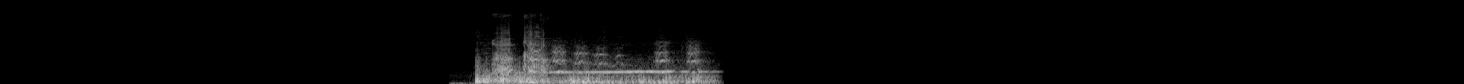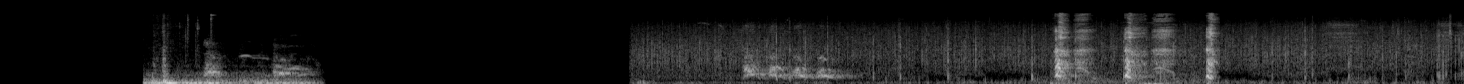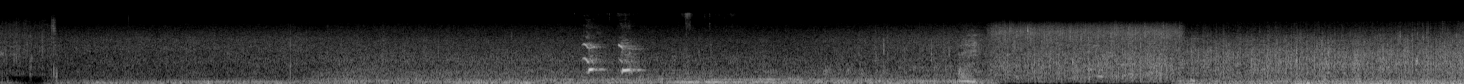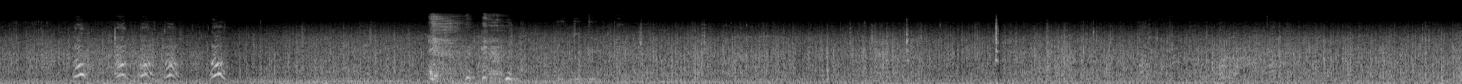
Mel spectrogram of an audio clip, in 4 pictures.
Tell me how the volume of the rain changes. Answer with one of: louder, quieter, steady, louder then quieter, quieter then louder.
louder.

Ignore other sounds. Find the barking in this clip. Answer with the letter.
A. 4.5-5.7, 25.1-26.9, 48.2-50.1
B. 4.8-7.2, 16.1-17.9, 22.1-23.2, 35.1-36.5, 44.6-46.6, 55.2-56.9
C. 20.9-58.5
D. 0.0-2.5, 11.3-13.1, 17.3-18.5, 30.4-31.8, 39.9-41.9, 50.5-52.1
B.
